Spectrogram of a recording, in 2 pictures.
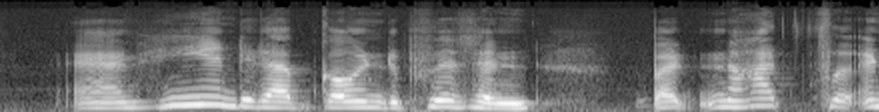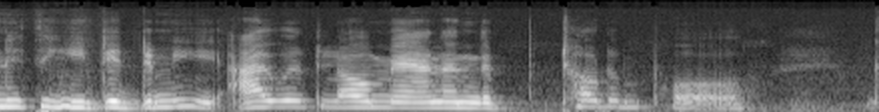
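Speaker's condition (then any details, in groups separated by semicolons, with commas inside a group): Dystonia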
